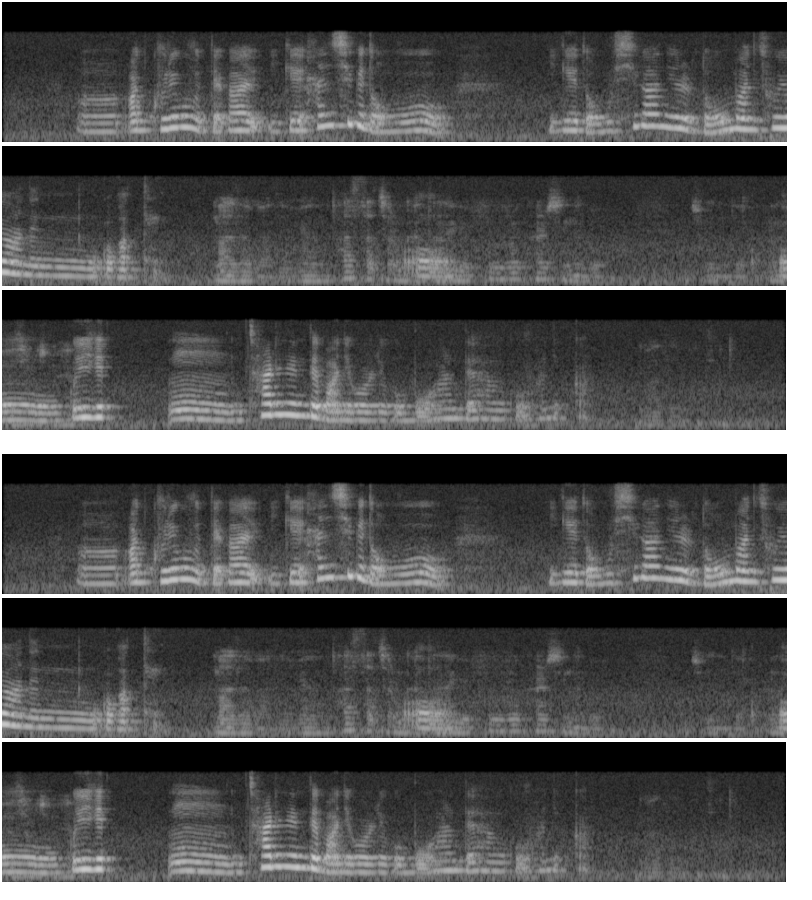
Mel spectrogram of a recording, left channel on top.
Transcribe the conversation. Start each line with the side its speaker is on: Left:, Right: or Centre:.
Right: 어, 아니, 그리고 내가 이게 한식이 너무, 이게 너무 시간을 너무 많이 소요하는 것 같아.
Left: 맞아, 맞아. 그냥 파스타처럼
Right: 어,
Left: 간단하게 후루룩 할 수 있는 거 좋은데, 그런
Right: 어,
Left: 거 연습을 좀 해야지.
Right: 그 이게, 음, 차리는데 많이 걸리고 뭐 하는데 하고 하니까.
Left: 맞아, 맞아.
